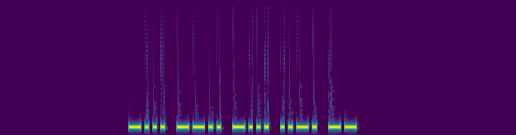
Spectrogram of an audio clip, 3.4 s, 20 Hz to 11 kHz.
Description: Morse code, heard as a keyed tone, about 44 wpm, 690 Hz. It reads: BZBFM
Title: Code Groups - 5 Letters - 45wpm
